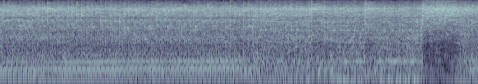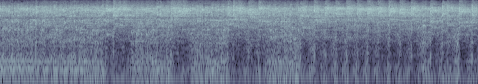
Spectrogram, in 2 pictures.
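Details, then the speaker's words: Murray riding mower small single-cylinder engine cranks and catches on gas dripped into the old dirty carburetor, seat safety switch removed; busy, slightly uneven rasp that smooths out. Sounds pretty good; normal starting and running. "So that sounded pretty good for an old dirty carburetor, and I just remembered I got to modify this pulley."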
